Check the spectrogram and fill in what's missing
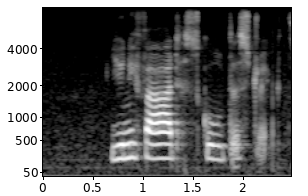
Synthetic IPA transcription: junɪfaɪdskuːldɪ̰stɹɪ̰kt

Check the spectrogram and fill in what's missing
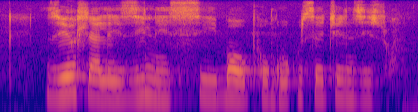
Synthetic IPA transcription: zijɔɬalɛzinesiɓɔpʰɔŋɡʱokʼusɛt͡ʃʼend͡zʱiːswa

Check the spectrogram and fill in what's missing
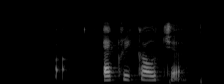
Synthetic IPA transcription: æɡɹikalt͡ʃə̰

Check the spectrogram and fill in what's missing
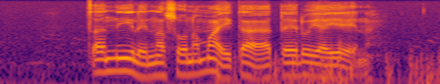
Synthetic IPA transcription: t͡sanilɛnaʂɔnamaɦikaɦatɛlɔjajɛːna̰

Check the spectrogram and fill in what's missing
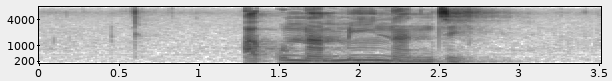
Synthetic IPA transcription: akunaminand͡zi

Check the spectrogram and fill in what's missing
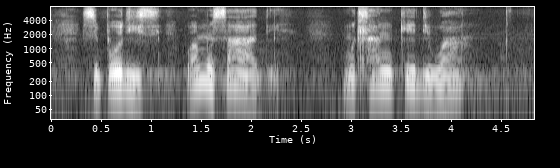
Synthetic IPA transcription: sɪpʼodisi̥wʔamʊsadḭ | mʊt͡ɬʰaŋ̩kʼediwa

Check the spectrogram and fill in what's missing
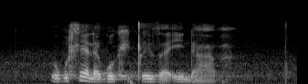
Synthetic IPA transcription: uk̬ʼuɬɛlak̬okʰiǃizaʔindʱaːɓa

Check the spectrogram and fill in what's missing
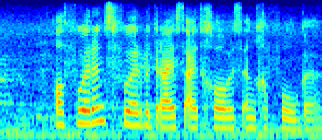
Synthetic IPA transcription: ʔɐlˠfuəɾənsfuərbədrɛjfsœ̰ɥtχɑːvəsənχəfɔlˠχə

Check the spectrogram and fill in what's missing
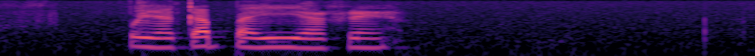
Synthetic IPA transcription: ʊjakʼapʼaijaɣɛ

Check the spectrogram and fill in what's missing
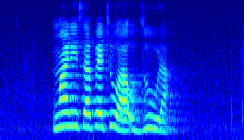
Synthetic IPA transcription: ŋwaɺisaɸetʰuɦaud͡zuːɺa

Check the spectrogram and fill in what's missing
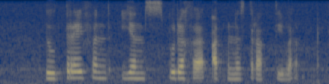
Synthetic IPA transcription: d̥ulˠtrɛfəntiənspudəχə̰ʔɐ̰tminəstrɐtivə̰

